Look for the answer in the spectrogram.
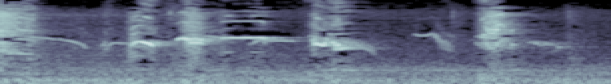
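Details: Oriental magpie-robin in a fighting mood: a long gliding whistle, several clear sliding notes and buzzy harsh bursts, delivered in quick succession.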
